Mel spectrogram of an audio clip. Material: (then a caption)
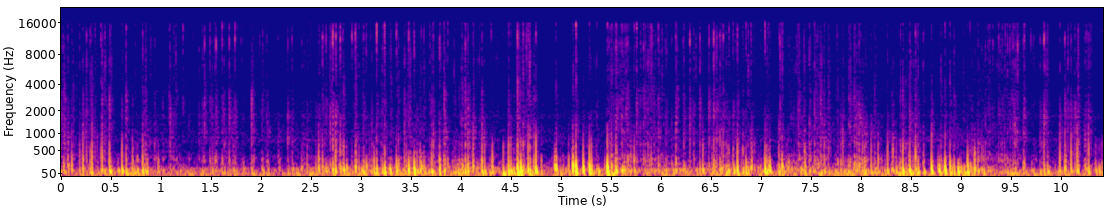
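Sequins. A fingernail scratches across a small reversible sequin-covered fabric purse resting on a pillow. It makes a steady, dense rustle of tiny scraping clicks, muffled and heavy in the low end, swelling a little louder around the middle of the clip.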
